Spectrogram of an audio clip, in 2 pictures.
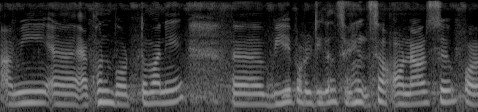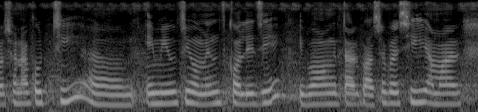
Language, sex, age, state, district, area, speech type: Bengali, female, 60+, West Bengal, Purba Bardhaman, urban, spontaneous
